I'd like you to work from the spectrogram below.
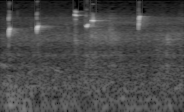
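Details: Moroccan European goldfinch singing: six short, high, clipped chirps spaced irregularly over about two seconds, some with a brief sliding tail, against a quiet background hiss.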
